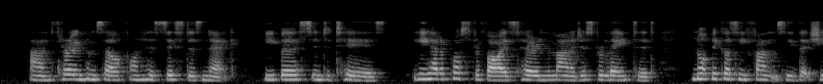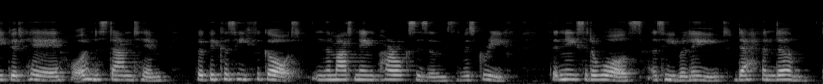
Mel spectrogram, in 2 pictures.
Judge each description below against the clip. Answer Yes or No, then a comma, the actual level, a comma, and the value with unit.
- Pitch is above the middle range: Yes, high, 210 Hz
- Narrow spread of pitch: Yes, narrow, 2.1 semitones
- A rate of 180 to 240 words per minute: Yes, average, 185 wpm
